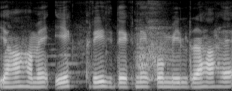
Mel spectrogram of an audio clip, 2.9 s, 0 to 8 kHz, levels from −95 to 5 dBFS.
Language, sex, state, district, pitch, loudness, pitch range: Hindi, male, Jharkhand, Ranchi, 150 Hz, -18 LUFS, 145-155 Hz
